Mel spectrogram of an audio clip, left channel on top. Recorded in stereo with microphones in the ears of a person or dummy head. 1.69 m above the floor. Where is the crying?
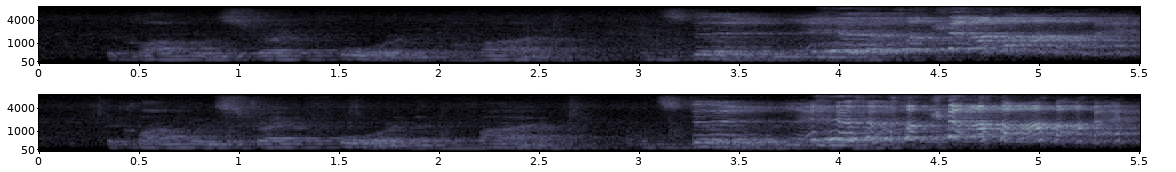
55° right (ahead or behind), 1.9 m.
